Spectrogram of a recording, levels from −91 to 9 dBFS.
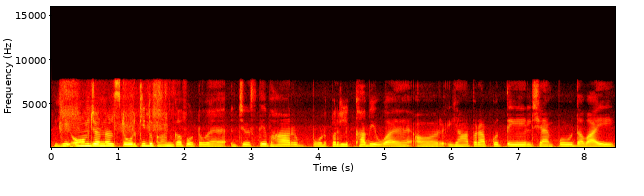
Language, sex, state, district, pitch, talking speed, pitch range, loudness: Hindi, female, Haryana, Rohtak, 195 Hz, 170 wpm, 185-205 Hz, -18 LUFS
